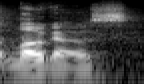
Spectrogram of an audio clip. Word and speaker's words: logos: It's Greek, so you pronounce it logos.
